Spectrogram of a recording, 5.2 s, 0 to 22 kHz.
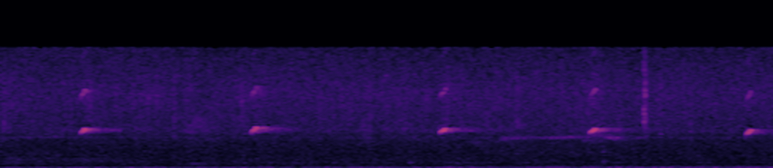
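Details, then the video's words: Male long-tailed rosefinch giving call notes on 29 December 2013, perched close by: short, thin, high whistled notes repeated about once a second over a steady low hum. "ベニマシコ "Uragus sibiricus" の鳴き声（雄・地鳴き）"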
